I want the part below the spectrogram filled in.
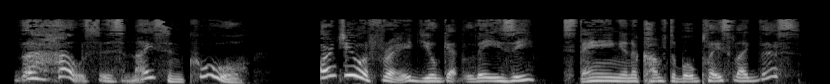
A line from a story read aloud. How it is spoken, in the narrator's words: Kojiro laughed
